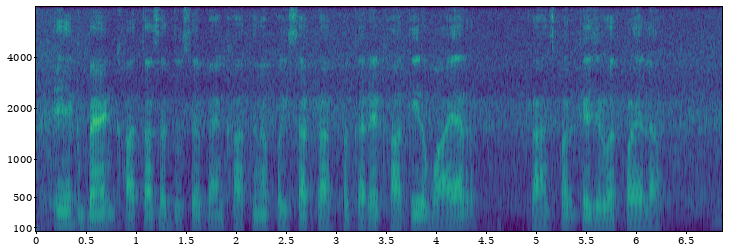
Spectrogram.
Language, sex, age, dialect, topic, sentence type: Bhojpuri, male, 31-35, Western, banking, statement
